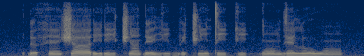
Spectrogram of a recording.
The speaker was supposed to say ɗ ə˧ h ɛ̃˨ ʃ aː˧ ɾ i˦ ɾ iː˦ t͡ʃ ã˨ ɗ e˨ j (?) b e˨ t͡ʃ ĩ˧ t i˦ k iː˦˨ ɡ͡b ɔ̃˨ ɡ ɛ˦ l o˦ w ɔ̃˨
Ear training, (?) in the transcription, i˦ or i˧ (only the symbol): i˧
